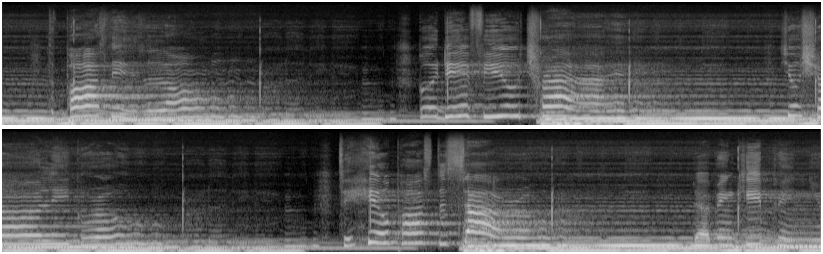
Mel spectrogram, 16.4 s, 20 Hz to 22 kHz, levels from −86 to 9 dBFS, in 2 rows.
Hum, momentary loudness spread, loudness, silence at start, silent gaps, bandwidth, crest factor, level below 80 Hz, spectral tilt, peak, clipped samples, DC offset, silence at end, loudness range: none; 10 LU; -15 LUFS; 0 s; none; 16 kHz; 14 dB; -20 dBFS; -7.5 dB/octave; 0 dBFS; under 0.1%; under 0.1%; 0 s; 6 LU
